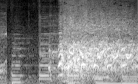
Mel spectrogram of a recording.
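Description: Background music with a steady bass beat; about a second in, loud laughter comes in over it.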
